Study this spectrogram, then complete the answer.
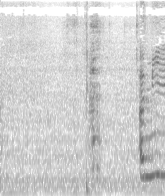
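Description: A metal pot clinks as a hand grips its rim.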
